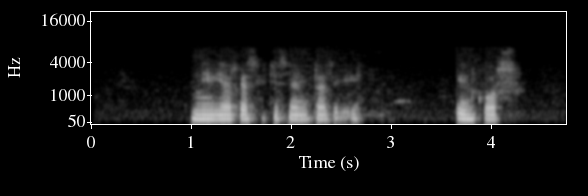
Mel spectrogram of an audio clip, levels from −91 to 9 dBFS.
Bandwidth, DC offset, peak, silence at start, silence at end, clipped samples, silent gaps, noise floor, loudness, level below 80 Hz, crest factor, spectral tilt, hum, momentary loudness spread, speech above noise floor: 4.5 kHz; under 0.1%; -6 dBFS; 1 s; 0.55 s; under 0.1%; none; -73 dBFS; -22 LUFS; -60 dBFS; 18 dB; -9 dB/octave; none; 11 LU; 52 dB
